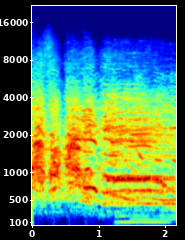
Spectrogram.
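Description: A live crowd cheering and shouting at close range. A little over a second in, a steady held note from the band comes in under the crowd noise, the start of the guitar-led music.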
